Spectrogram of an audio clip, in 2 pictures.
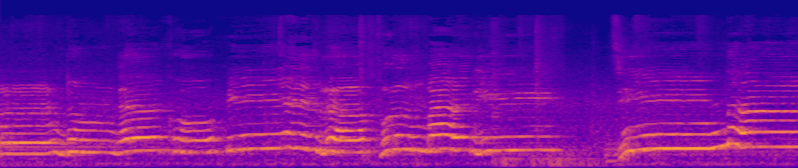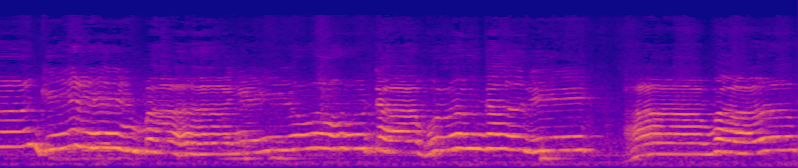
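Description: A man singing a Nepali lok dohori folk song solo and unaccompanied, in a high voice with long held notes that bend and slide between pitches. He pauses for breath about six seconds in and again near the end.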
